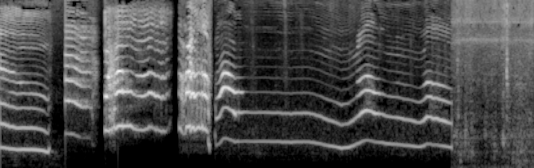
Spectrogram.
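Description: A domestic cat meowing repeatedly: a long call, three short meows in quick succession, then one long drawn-out meow that wavers in pitch. It cuts off abruptly near the end and gives way to a noisy hiss with faint knocks.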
